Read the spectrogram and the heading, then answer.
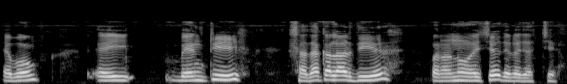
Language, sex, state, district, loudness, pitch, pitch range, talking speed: Bengali, male, Assam, Hailakandi, -15 LUFS, 185 Hz, 170-210 Hz, 105 wpm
